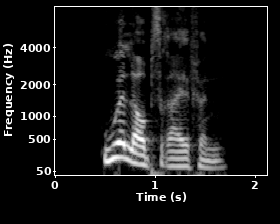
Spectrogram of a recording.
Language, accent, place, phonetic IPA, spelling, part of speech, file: German, Germany, Berlin, [ˈuːɐ̯laʊ̯psˌʁaɪ̯fn̩], urlaubsreifen, adjective, De-urlaubsreifen.ogg
- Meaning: inflection of urlaubsreif: 1. strong genitive masculine/neuter singular 2. weak/mixed genitive/dative all-gender singular 3. strong/weak/mixed accusative masculine singular 4. strong dative plural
